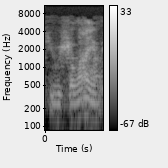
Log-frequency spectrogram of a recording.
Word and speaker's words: Yerushalayim: But that is why in Tanakh, although Yerushalayim is pronounced Yerushalayim, it is always written without a yud.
